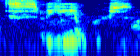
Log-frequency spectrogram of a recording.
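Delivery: whispered aside; muttered under the breath; whispering. Real, not acted. Unvoiced whisper to self.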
